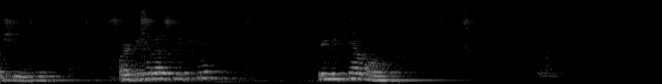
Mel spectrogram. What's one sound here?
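A woman speaks calmly, close by, as if explaining.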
